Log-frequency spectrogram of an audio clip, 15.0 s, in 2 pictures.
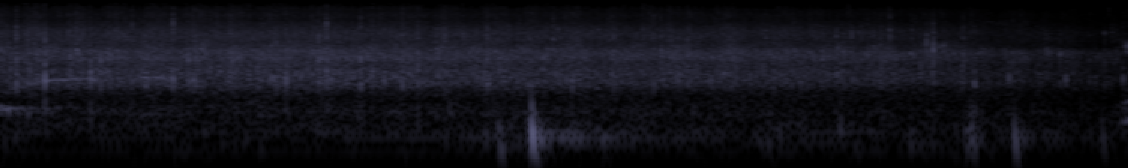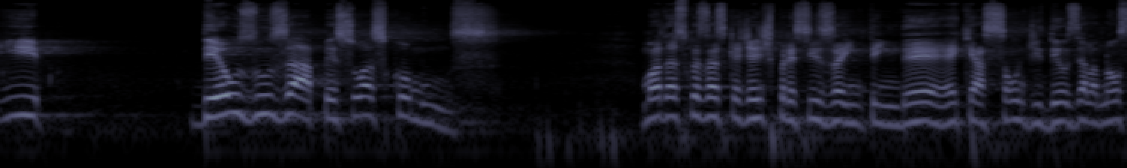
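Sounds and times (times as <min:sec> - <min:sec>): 
audience applause: 0:00.0 - 0:07.4
loud thump: 0:03.5 - 0:04.0
speech: 0:07.6 - 0:08.0, 0:08.9 - 0:10.8, 0:11.8 - 0:15.0.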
